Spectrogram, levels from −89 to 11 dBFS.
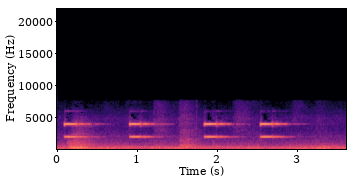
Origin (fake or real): real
